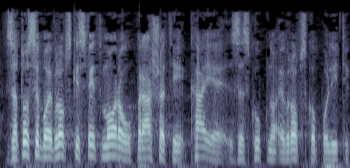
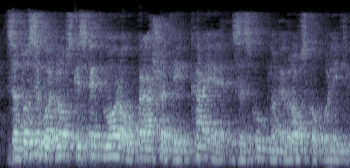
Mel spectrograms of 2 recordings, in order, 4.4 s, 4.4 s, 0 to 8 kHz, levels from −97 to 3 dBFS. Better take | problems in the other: first | room echo; dies away in 0.9 s

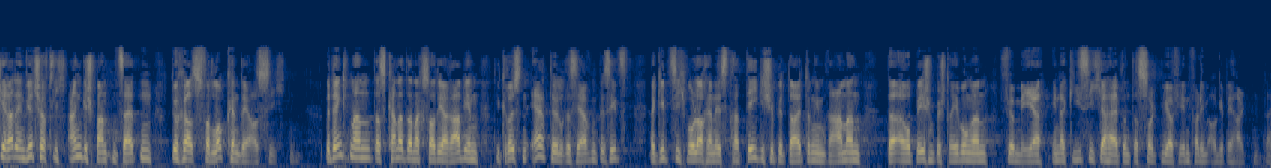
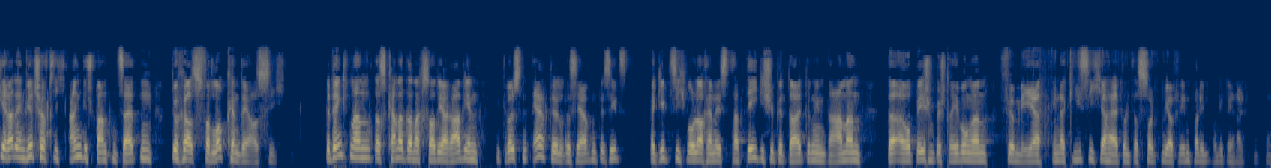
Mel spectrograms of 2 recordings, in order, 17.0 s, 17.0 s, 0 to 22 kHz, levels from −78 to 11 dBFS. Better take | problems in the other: first | noise reduction (neural mask model DeepFilterNet 3)

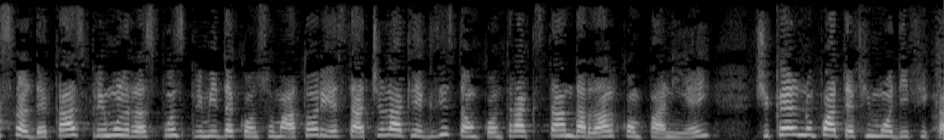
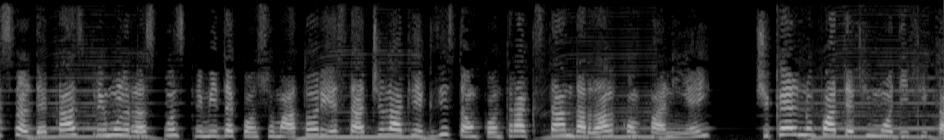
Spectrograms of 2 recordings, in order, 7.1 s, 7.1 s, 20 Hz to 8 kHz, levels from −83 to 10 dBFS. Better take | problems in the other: first | noise reduction (neural mask model RNNoise)

